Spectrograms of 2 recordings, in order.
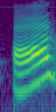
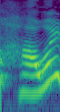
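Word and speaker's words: hour: घंटा पढ़ते हैं ओके तो आर को एच से स्टार्टिंग तो हो रही है लेकिन साउंड किसका आ रहा है वल का ठीक है आर हम इसको हावर्ड नहीं पढ़ते स्टूडेंट्स आर पढ़ते हैं दैट्ची साउंड लाइक यू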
